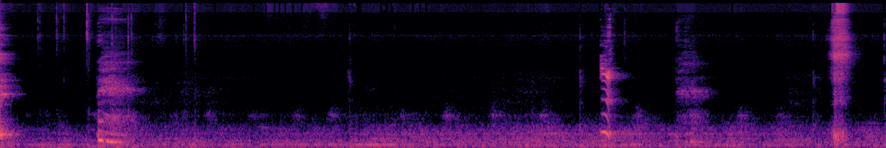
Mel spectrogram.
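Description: Three brief, abrupt catching sounds spaced several seconds apart over quiet room hum, fitting hiccups.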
